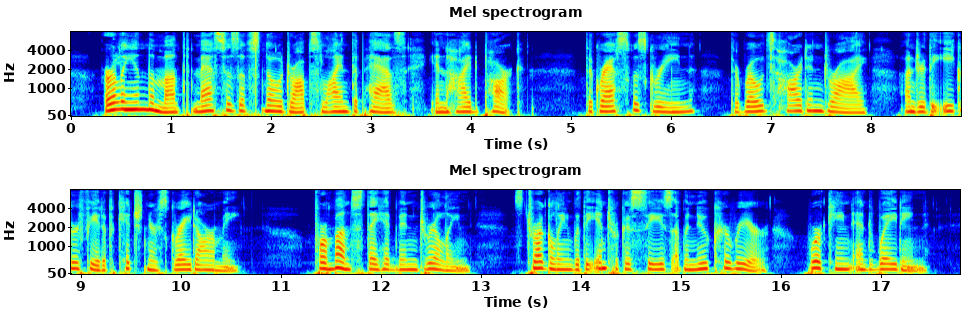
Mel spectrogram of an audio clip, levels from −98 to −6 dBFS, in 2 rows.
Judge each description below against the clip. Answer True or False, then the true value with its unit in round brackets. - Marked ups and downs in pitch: False (2.9 semitones)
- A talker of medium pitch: True (180 Hz)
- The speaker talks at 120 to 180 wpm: True (160 wpm)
